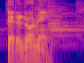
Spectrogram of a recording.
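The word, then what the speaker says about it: perdone: me we use peredone just take some time to practice flipping that r so it's not a trilled art it's not but a single touch with the tip of the tongue against the gum ridge so how would we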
